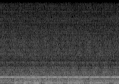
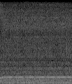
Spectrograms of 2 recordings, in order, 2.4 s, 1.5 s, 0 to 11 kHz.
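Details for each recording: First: MDF CNC router stepper motor after its drive current was turned down from full power: a faint, steady high whine with a soft hum. The harsh humming disappears, since too much current had caused the noise. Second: MDF CNC router stepper motor at full driver current: steady, strained high whine near 900 Hz over a rough hiss. Too much current; turning the current down makes the humming disappear.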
